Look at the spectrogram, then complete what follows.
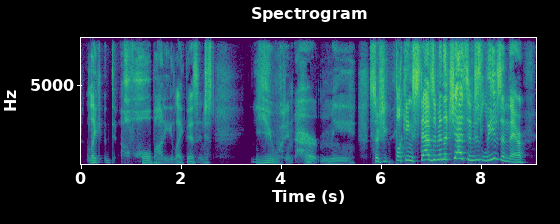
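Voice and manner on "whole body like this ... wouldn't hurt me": looming, menacing hush in a low, slow whisper. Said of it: "he, like, looms over her".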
